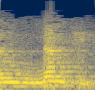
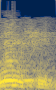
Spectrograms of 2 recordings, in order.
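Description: First: "نمشي" as namshi, with a fatha on the nun; standard Arabic pronunciation. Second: "نمشي" as nimshi, with a kasra on the nun; colloquial pronunciation. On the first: Teacher giving students another correct example, classical namshi for "نمشي". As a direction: say "نمشي" with a in the first syllable: namshi. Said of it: "اللغة الصحيحة أن تقول". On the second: Teacher contrasting the dialect form, colloquial nimshi for "نمشي". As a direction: say "نمشي" with i in the first syllable: nimshi. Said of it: "العامة تقول". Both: Shown as a demonstration.

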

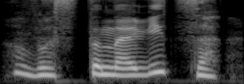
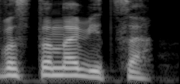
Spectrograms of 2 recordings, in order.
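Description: First: Echoed question with a bitter edge; spiteful scoff. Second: Said in the usual way. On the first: A narrator's reading. Patient echoing a friend's word, scoffing with spite. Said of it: "усмехнулась я не без злости".

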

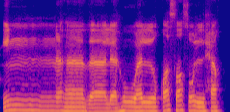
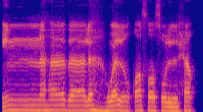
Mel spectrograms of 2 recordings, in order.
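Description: First: Slow chanted recitation with لهو as "lahuwa", haa with damma; Warsh's reading, damma on haa. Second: Slow chanted recitation with لهو as "lahwa", haa sukun; Qalun's reading, silent haa. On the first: Teacher chants Warsh's reading for students, slow recitation. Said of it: "يقرأ بالضم". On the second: Teacher chants Qalun's reading for students, slow recitation. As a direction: chant لهو short, lah-wa, the haa with no vowel. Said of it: "بالإسكان". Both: Shown as a demonstration.

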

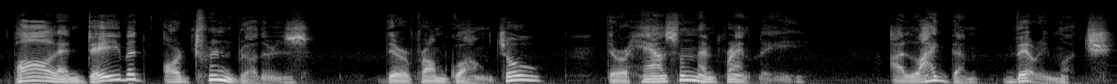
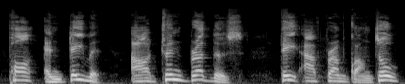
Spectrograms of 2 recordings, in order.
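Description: First: Slow, stretched words, linked smoothly; drawn-out English vowels. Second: Choppy, word by word, cut apart; equal-length syllables, no linking, higher pitch; choppy English. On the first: Teacher showing beginners how to stretch each English word, drawn out slowly. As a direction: linger on every long vowel. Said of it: "这个要拉长". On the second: Teacher mimicking learners who don't stretch words, choppy and cut apart. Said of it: "那坑坑巴巴的，好像切断的感觉". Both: Shown as a demonstration.

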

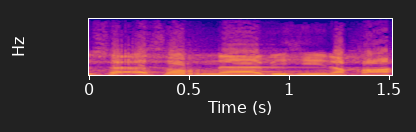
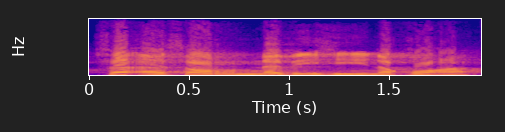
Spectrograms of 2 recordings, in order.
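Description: First: فأثرنا with an added long a; slow demo of the mistake فأثرنا; الخطأ: فأثرنا; wrong reading. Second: فأثرن ending on a short nun; slow and careful فأثرن; النطق الصحيح: فأثرن; correct reading. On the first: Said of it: "البعض يقول". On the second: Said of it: "خطأ". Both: Shown as a demonstration.

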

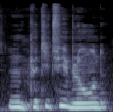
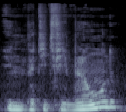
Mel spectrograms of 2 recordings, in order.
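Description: First: Higher voice, echoing as an answer; old crone confirming. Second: Hesitant question, rising at the end; anxious questioning. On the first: Old woman confirming to the countess, crone's echo. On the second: Countess asking whether it was that child, anxious question. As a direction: ask it in disbelief, lifting the last word. Countess asks, old woman confirms. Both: Acted.

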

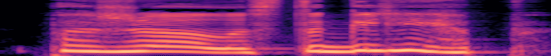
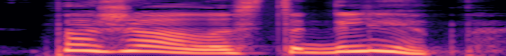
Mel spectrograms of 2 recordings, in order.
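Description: First: High, rushing plea; desperate plea. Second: Pleading. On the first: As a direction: cry out after him. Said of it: "кинулась я ему вслед". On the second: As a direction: beg him by name. Heroine begs ex for help. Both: Acted.

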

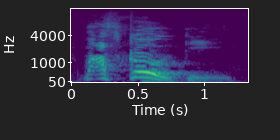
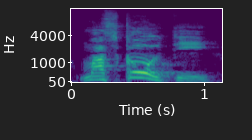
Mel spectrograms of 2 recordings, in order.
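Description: First: Slow, high, loud repeated call, pleading; shouted again. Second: Slow, high, loud call to someone leaving; shouted after him. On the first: Giacco shouting again after Pietro, slow, loud and pleading. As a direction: call him back once more, insistent. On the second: Old Giacco shouting after the departing boy, slow and loud. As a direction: call out to stop him walking away. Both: A narrator's reading. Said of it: "Giacco gli gridò dietro".

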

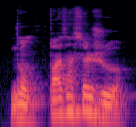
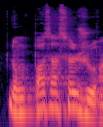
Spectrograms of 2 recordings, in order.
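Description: First: Slower, with a weight on "seul"; slow, heavy refusal. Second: A sharp, frantic refusal; distraught interruption. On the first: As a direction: draw out the refusal, each word measured. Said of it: "sa mère éperdue". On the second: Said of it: "interrompit sa mère éperdue". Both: A narrator's reading.

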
